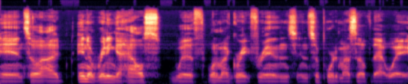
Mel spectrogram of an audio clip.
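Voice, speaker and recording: A man in a Southern US accent, at a moderate pace with hardly any pauses. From Alabama. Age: 20s. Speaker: music label owner and military veteran. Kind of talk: casual interview.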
